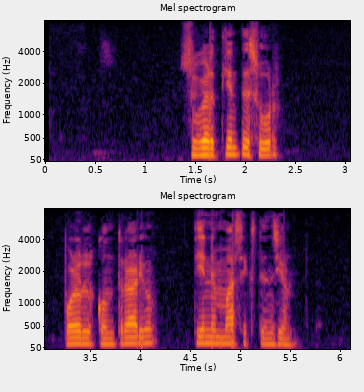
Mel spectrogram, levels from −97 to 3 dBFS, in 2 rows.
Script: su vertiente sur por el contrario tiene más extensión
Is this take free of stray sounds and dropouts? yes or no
yes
